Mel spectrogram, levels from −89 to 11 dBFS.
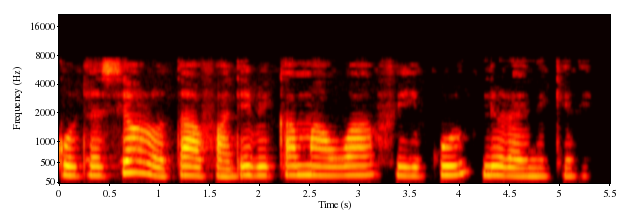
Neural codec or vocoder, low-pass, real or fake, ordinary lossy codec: none; 7.2 kHz; real; MP3, 64 kbps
